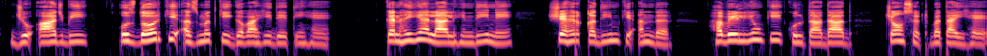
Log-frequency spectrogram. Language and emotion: Urdu, neutral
